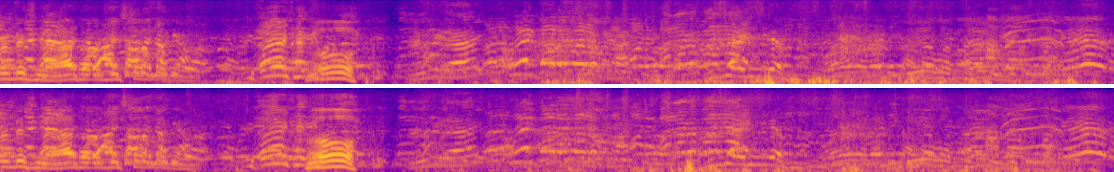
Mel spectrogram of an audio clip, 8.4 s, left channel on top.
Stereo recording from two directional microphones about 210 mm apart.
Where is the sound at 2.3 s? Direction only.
30° right (ahead or behind).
